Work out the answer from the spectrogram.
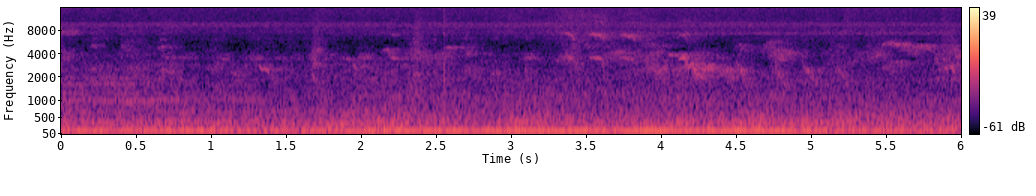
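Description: Birds chirping: several short, faint, high chirps, mostly in the second half, over a steady low hum that is the loudest sound.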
